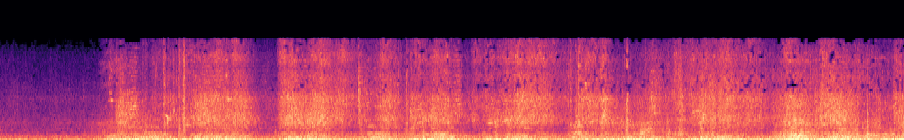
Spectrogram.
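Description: Magic blasts and weapon hits crash and crackle in a busy fight.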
